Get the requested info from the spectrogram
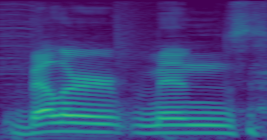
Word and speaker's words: Bellarmine: He is Bellarmine. – Take the E off so we know it's Bellarmine.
